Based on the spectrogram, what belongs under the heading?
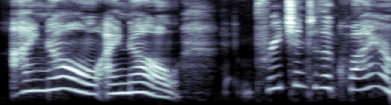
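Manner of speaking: a hint of a weary colleague; Lauren's voice. A narrator's reading. Lauren's voice, higher.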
